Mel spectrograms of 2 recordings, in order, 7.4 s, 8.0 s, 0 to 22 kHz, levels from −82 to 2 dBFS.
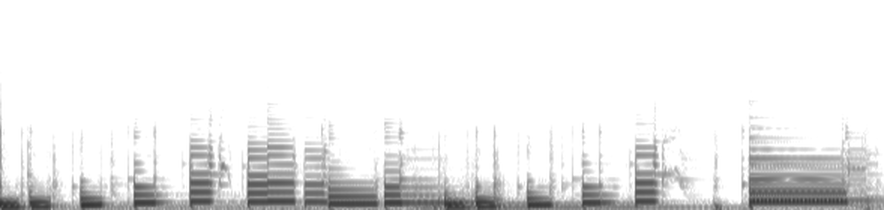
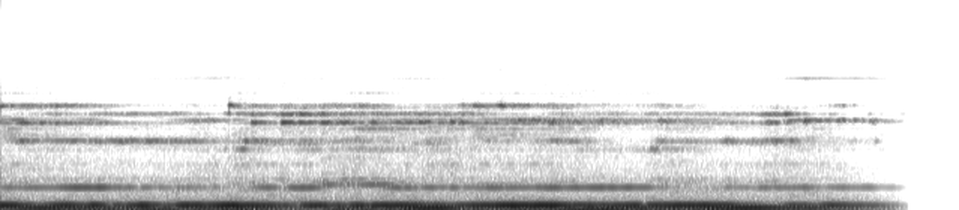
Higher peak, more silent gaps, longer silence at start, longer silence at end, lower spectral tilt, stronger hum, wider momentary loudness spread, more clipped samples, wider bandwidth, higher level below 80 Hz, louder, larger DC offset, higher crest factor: second, -12 dBFS vs -4 dBFS; neither; about the same, 0 s vs 0 s; second, 0 s vs 0.6 s; first, -15.5 dB/octave vs -11.5 dB/octave; neither; about the same, 6 LU vs 7 LU; neither; second, 1.9 kHz vs 3 kHz; second, -34 dBFS vs -20 dBFS; second, -26 LUFS vs -19 LUFS; neither; about the same, 12 dB vs 12 dB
